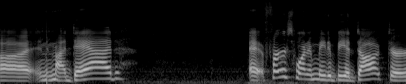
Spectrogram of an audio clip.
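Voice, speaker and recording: A woman speaks with a Southern US accent. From East Texas. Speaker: chemist. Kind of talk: panel talk telling life story. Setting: library talk with audience.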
